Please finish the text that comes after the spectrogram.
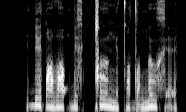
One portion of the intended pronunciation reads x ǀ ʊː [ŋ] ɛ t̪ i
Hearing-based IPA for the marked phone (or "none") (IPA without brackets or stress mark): ŋ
